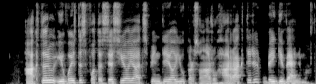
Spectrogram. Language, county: Lithuanian, Vilnius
